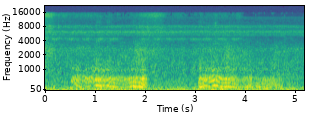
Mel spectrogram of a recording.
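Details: ['A cat giving two long, low, wavering meows about three seconds apart, each drawn out for roughly one and a half seconds, over a steady background hiss.']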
